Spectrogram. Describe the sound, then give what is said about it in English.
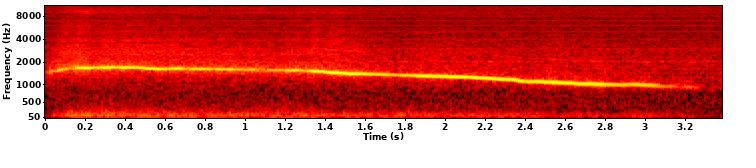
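A single steady whistled tone held for about three seconds, gliding slowly downward in pitch like a falling bomb whistle, performed by a person's mouth over a low background rumble. “See, that was a whistle falling.”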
